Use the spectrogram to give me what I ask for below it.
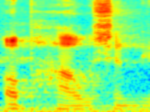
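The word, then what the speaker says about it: Ophuijsen: Ophusen itu bacanya Ophausen itu. Ophausen.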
